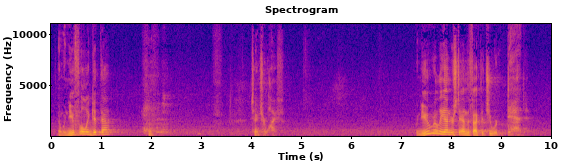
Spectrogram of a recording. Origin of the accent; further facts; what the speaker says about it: Modesto, California, United States; I grew up right here in Modesto, went to Fremont Elementary School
